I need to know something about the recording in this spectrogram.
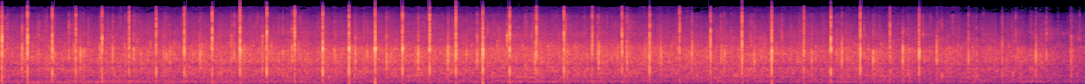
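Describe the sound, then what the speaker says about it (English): Sparse, scattered hand claps ring out at a school graduation ceremony in honor of servicemen and women, with distinct individual sharp claps repeating irregularly rather than a full crowd roar, fairly close and clear. "Please stand and give a round of applause to honor all our servicemen and women."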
